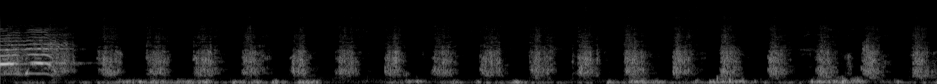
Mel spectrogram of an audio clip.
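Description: A group of children marches, feet stamping in a steady rhythm on dry ground.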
